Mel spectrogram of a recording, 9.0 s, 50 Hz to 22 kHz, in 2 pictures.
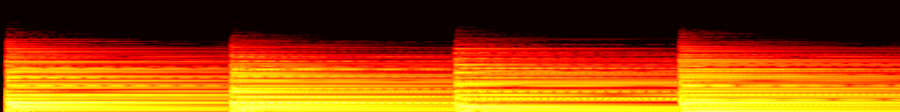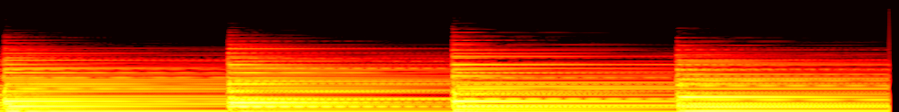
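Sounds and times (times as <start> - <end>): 
piano: 0.0 - 8.9.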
